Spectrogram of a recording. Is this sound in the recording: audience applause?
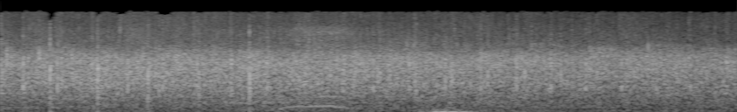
yes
